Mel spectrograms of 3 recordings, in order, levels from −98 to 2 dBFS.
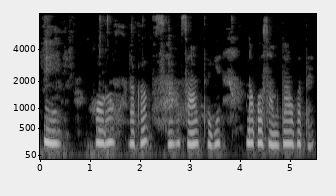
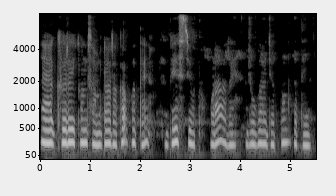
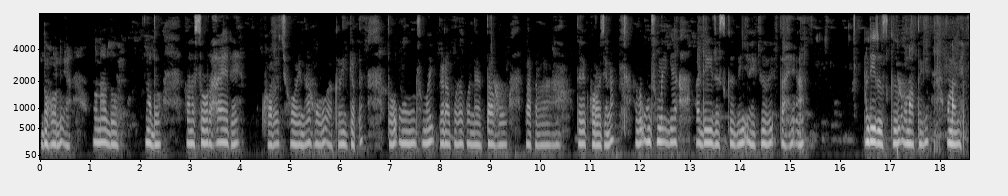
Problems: none marked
